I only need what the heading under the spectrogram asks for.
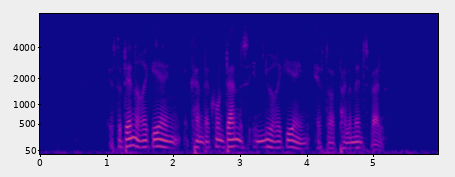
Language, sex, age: Danish, male, 56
